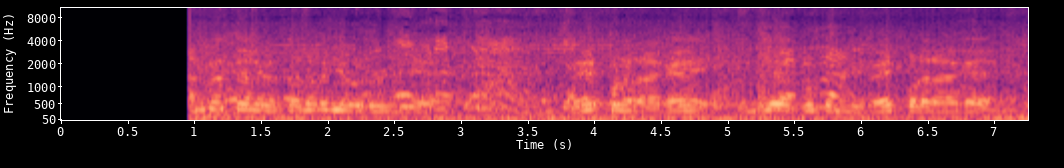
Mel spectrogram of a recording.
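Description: An older man speaks loudly and with animation into a microphone, heard over a loudspeaker.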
